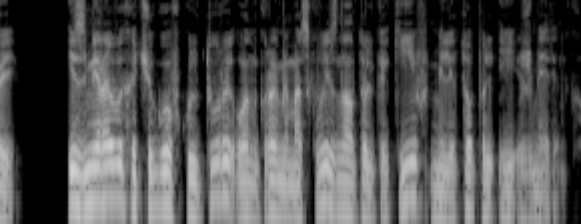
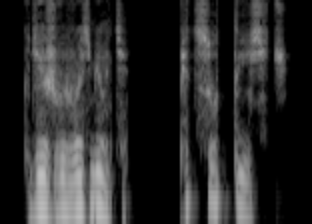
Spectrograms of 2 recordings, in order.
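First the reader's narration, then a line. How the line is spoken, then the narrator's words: Quiet question. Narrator (Russian): тихо спросил Балаганов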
